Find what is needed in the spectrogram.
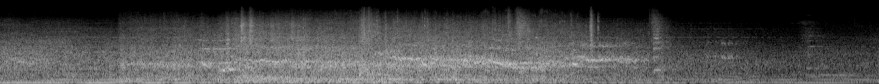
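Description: Tractor-trailer tyres skidding and squealing under emergency braking: a wavering squeal builds about two seconds in, holds for several seconds and fades near the end, over a low rumble.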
